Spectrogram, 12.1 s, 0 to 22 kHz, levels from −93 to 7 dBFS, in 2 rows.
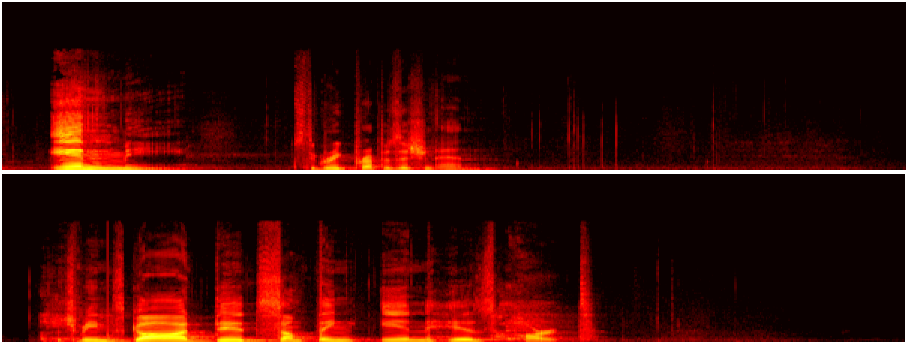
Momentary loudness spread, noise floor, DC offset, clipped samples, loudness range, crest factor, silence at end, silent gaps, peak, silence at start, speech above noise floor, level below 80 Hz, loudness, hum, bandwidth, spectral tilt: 18 LU; -85 dBFS; under 0.1%; under 0.1%; 16 LU; 24 dB; 2.15 s; none; -4 dBFS; 0.3 s; 61 dB; -70 dBFS; -24 LUFS; none; 14 kHz; -4.5 dB/octave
